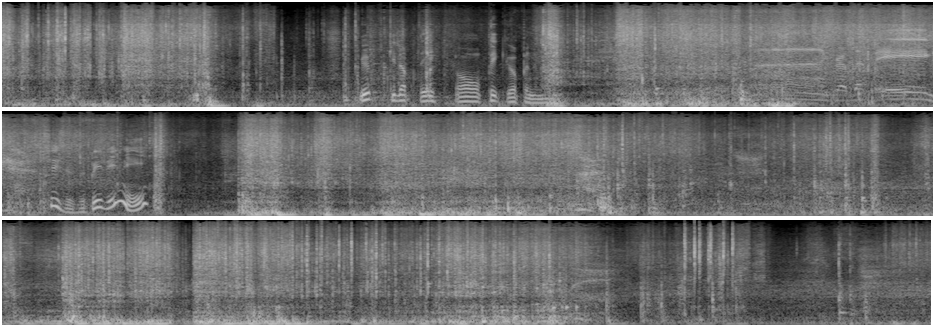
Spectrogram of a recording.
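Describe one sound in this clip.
Plastic bags and wrappers rustle and crinkle as hands rummage through a bin.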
